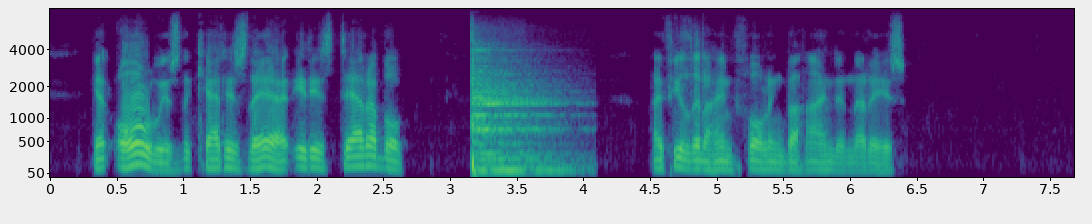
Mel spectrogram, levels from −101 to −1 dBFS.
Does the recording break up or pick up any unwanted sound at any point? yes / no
yes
